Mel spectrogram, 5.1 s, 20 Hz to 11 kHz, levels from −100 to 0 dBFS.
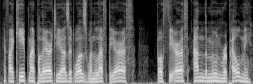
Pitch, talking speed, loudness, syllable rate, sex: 130 Hz, 235 wpm, -17 LUFS, 5.5 syllables/s, male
